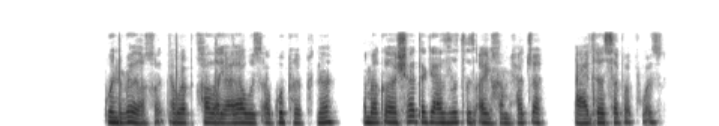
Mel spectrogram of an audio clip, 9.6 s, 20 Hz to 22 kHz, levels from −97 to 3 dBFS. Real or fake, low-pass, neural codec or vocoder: fake; 7.2 kHz; codec, 16 kHz, 4 kbps, FreqCodec, larger model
